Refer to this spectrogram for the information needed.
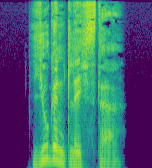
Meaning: inflection of jugendlich: 1. strong/mixed nominative masculine singular superlative degree 2. strong genitive/dative feminine singular superlative degree 3. strong genitive plural superlative degree
- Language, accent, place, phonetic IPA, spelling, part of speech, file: German, Germany, Berlin, [ˈjuːɡn̩tlɪçstɐ], jugendlichster, adjective, De-jugendlichster.ogg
